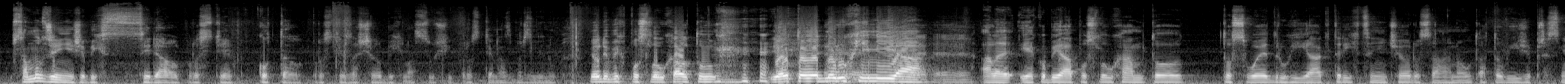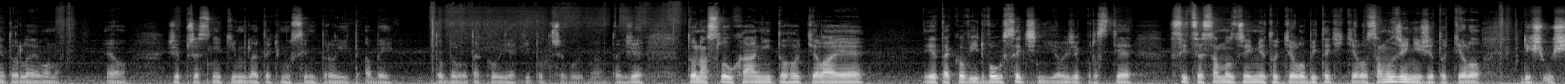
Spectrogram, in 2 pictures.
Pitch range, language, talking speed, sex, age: 85-95 Hz, Slovak, 155 wpm, male, 40-59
